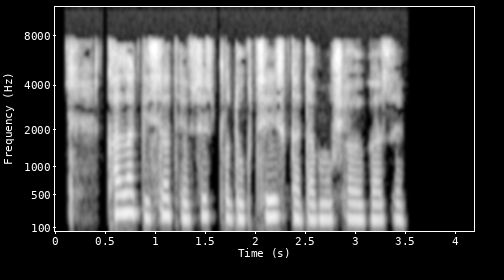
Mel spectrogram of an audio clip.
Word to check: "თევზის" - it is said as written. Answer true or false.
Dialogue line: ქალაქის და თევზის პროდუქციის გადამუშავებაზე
true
